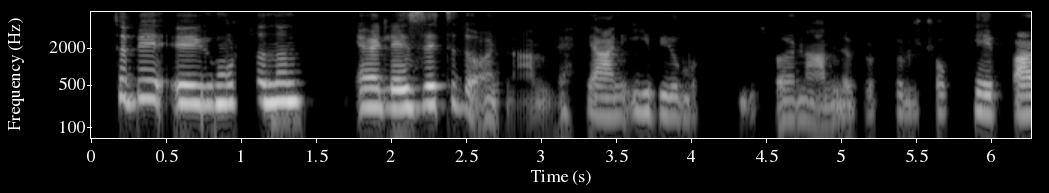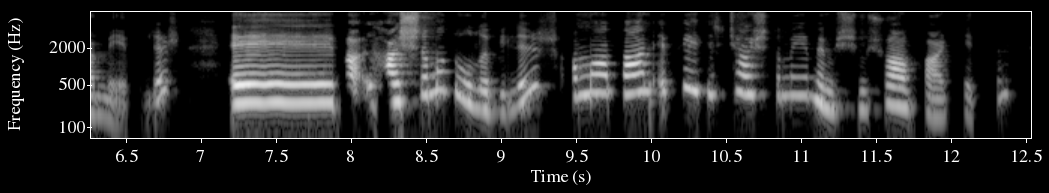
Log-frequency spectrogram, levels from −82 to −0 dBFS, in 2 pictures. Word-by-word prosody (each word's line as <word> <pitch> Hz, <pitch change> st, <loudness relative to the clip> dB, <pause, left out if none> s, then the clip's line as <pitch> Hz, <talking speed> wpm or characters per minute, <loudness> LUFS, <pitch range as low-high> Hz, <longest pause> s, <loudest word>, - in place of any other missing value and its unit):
tabii, 305 Hz, -2 st, -7 dB
eee, 265 Hz, -3 st, -4 dB
yumurtanın, 255 Hz, +2 st, -2 dB, 0.4 s
eee, 220 Hz, 0 st, -4 dB
lezzeti 235 Hz, +3 st, -3 dB
de -, -, -9 dB
önemli. 185 Hz, -, -18 dB
Yani, 160 Hz, 0 st, -9 dB
iyi 185 Hz, -1 st, -15 dB
bir 170 Hz, -, -13 dB
yumurta 155 Hz, -1 st, -18 dB, 0.2 s
olması 265 Hz, -, -29 dB
da -, -, -17 dB
önemli 140 Hz, -1 st, -16 dB
öbür -, -, -25 dB
türlü 85 Hz, 0 st, -22 dB
çok 170 Hz, -, -21 dB
keyif 175 Hz, -2 st, -9 dB
vermeyebilir. 165 Hz, -1 st, -8 dB, 0.3 s
Eee, 255 Hz, 0 st, +7 dB
b -, -, +1 dB
haşlama 340 Hz, +10 st, +3 dB
da 350 Hz, -, -5 dB
olabilir 250 Hz, -, -5 dB
ama 370 Hz, +3 st, +2 dB
ben 375 Hz, +2 st, +7 dB
epeydir 405 Hz, -6 st, -5 dB
hiç 355 Hz, +2 st, -22 dB
haşlama 345 Hz, -2 st, -4 dB
yememişim. 205 Hz, -11 st, -7 dB
Şu 200 Hz, +5 st, -4 dB
an 220 Hz, -2 st, +2 dB
fark 150 Hz, 0 st, -7 dB
ettim. 330 Hz, +4 st, -21 dB
255 Hz, 165 wpm, -22 LUFS, 195-325 Hz, 0.4 s, Eee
